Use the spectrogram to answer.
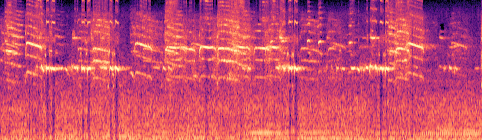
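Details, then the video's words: Blue jays at a feeder while eating, in eastern North America, giving repeated harsh, squawking calls with strong high overtones, several birds overlapping almost continuously. "El SONIDO DEL BLUE JAY (Arrendajo Azul)"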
